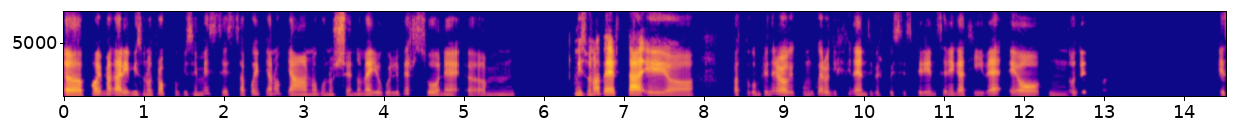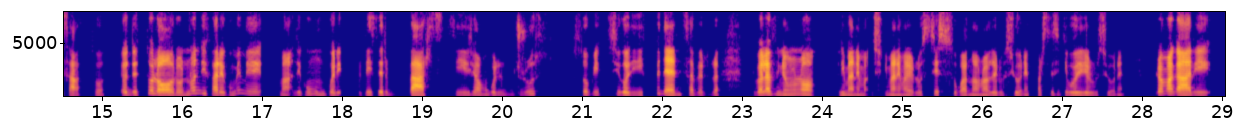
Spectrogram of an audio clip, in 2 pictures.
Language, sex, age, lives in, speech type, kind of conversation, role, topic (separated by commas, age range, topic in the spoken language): Italian, female, 25-29, Italy, conversation, unstructured, none, Qual è stata una lezione importante che hai imparato nella vita?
